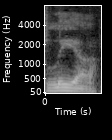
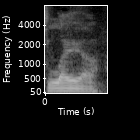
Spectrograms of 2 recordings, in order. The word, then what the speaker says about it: Leah: I think the right way to pronounce it is Leah. I keep going to my Star Wars, and it's like Princess Leia. But it can be either Leah or Leia.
